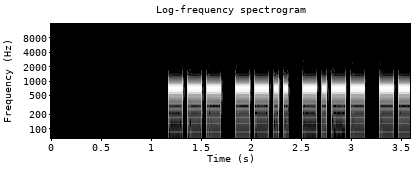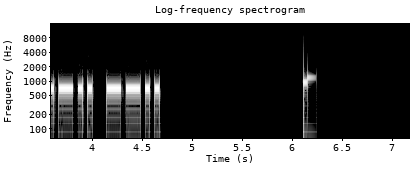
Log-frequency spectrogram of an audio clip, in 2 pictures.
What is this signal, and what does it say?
Morse code, heard as a keyed tone, about 25 wpm, 700 Hz. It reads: OZY8Z
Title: Code Groups - 5 Letter:Numbers - 25wpm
